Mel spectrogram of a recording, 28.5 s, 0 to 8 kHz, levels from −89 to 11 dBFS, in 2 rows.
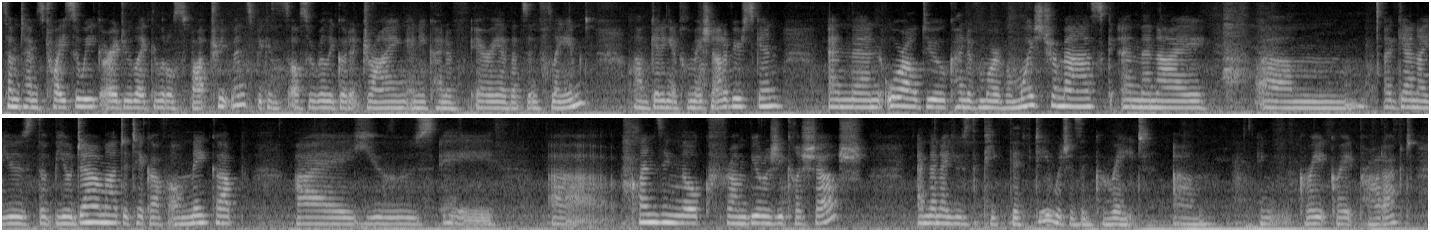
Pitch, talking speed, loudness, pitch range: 180 Hz, 170 wpm, -21 LUFS, 170-195 Hz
